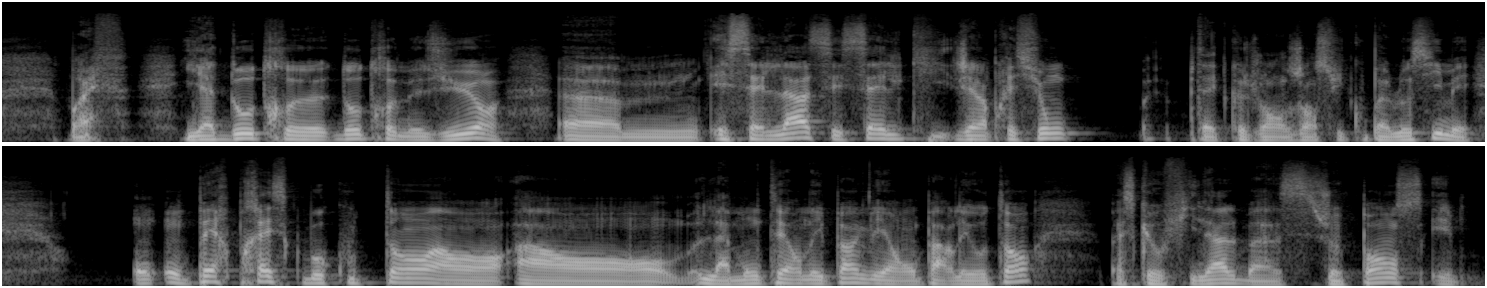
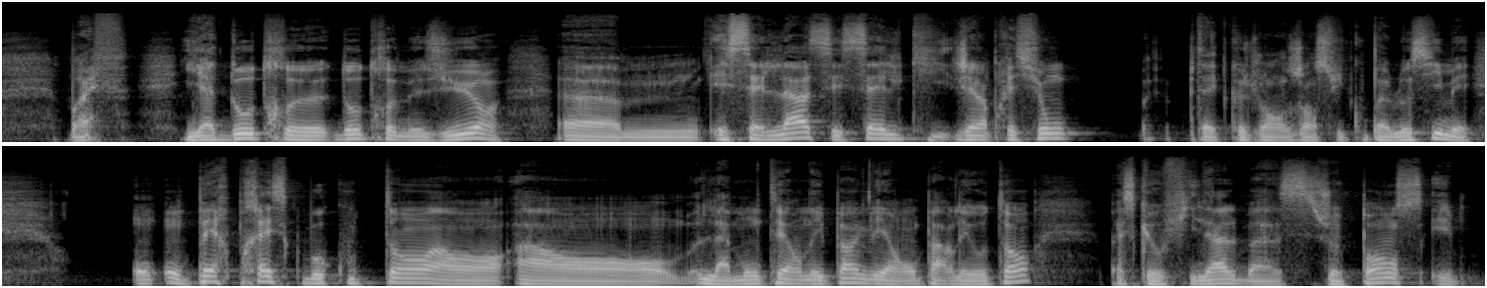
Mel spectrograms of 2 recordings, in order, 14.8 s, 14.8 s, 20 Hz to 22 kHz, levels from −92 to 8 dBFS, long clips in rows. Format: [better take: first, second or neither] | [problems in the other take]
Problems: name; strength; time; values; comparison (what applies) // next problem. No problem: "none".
second | muffled; slightly; fading above 3.5 kHz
